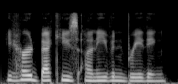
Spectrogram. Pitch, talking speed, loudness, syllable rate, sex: 175 Hz, 170 wpm, -18 LUFS, 5.8 syllables/s, female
